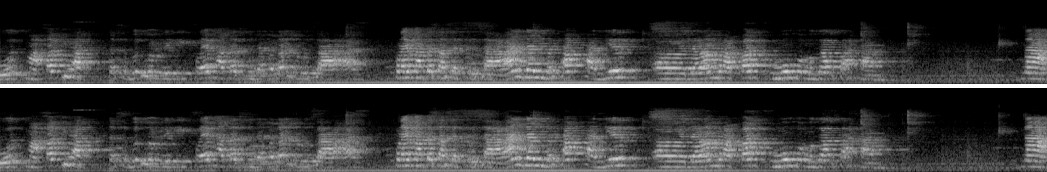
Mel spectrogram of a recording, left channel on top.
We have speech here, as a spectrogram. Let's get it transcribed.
maka pihak tersebut memiliki klaim atas pendapatan perusahaan, klaim atas aset perusahaan, dan berhak hadir dalam rapat umum pemegang saham. Nah,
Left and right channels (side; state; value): both; normal; correlation 0.78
